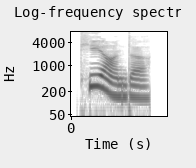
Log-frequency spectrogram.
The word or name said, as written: kianda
